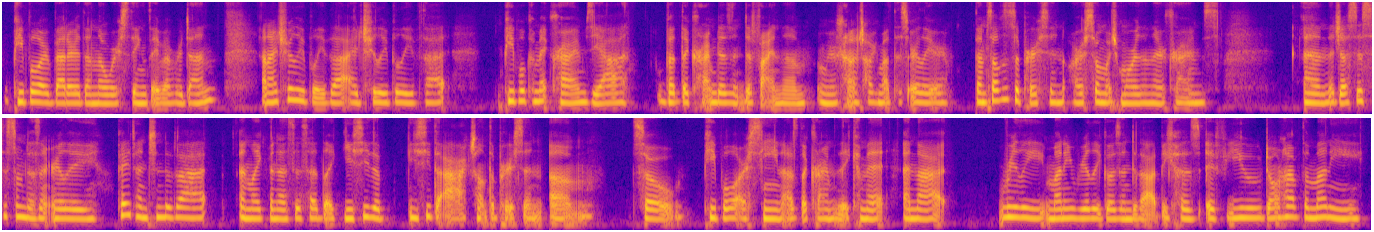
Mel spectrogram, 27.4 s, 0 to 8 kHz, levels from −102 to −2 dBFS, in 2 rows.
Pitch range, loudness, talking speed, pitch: 210-230 Hz, -19 LUFS, 215 wpm, 215 Hz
